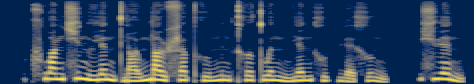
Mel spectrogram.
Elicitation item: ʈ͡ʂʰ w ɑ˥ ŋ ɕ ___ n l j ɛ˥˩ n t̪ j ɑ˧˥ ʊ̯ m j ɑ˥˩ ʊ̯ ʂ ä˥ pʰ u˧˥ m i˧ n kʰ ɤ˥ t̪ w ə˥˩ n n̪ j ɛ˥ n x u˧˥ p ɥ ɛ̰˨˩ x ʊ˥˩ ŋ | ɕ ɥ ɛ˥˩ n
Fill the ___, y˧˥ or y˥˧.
y˥˧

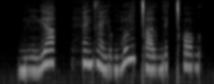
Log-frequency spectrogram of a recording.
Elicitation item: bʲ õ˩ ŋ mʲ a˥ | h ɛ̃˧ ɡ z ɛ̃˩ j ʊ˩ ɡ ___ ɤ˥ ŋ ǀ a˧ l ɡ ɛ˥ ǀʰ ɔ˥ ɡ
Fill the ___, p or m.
m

